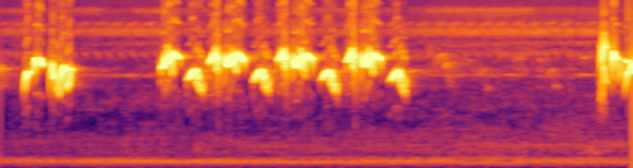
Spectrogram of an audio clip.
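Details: Noisy chatter of a sooty-headed bulbul, used as a lure call for wild birds. A brief bubbly phrase is followed by a longer run of about ten rapid, liquid, up-and-down notes over a low droning hum.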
